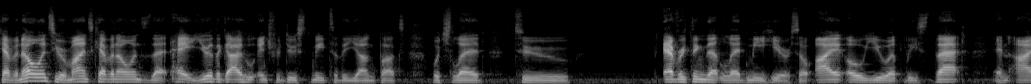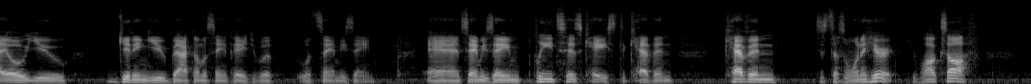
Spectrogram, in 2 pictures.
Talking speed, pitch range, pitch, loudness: 190 wpm, 95-110 Hz, 105 Hz, -27 LUFS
